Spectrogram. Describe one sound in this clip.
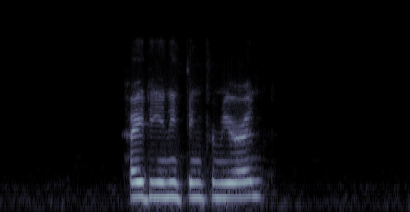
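A woman says a few words over an online call.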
